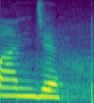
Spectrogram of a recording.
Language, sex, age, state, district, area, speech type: Punjabi, female, 30-45, Punjab, Pathankot, rural, read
